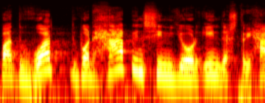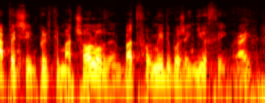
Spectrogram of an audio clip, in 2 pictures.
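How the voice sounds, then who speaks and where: A man with a Greek accent talks at a fairly quick pace in a fairly high pitch, his voice making very wide pitch swings. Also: hardly any pauses. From Greece, Athens. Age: 50s. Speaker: technology executive. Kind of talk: conference talk. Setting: stage with audience. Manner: fast.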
